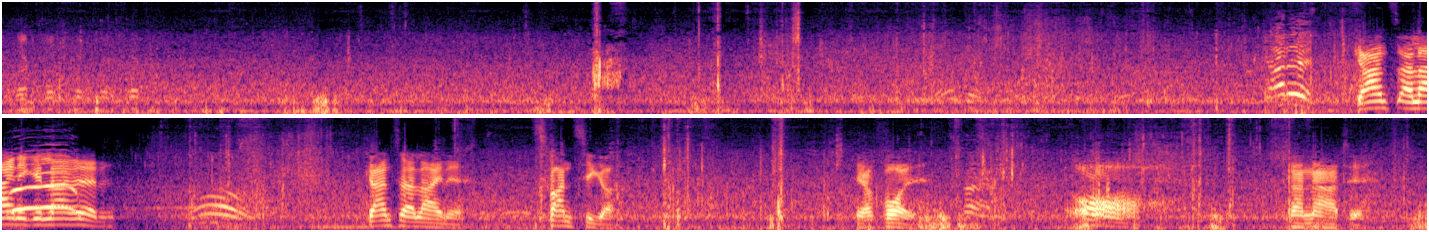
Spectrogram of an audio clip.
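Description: A river rushes steadily close by.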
